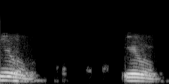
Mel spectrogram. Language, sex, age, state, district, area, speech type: Sanskrit, male, 30-45, Telangana, Medak, rural, conversation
